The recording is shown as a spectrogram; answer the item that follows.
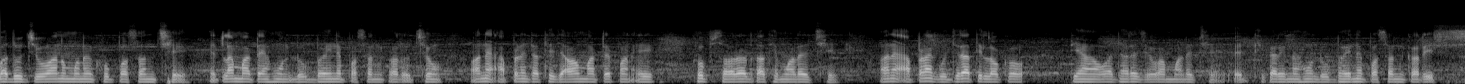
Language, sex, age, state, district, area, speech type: Gujarati, male, 30-45, Gujarat, Surat, urban, spontaneous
